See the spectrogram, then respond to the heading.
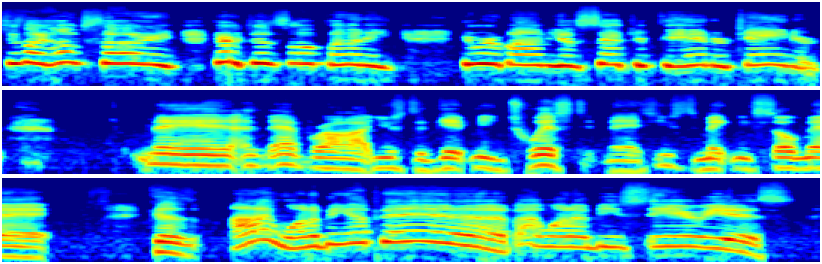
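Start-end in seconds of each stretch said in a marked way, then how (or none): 0.3-5.5 put-on laughing while talking, higher pitch. Retelling a woman's reply to him: imitating someone laughing while talking. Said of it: "She steady laughing".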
